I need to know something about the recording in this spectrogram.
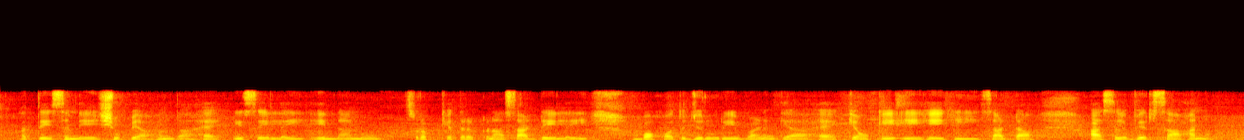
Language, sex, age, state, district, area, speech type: Punjabi, female, 30-45, Punjab, Mansa, rural, spontaneous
